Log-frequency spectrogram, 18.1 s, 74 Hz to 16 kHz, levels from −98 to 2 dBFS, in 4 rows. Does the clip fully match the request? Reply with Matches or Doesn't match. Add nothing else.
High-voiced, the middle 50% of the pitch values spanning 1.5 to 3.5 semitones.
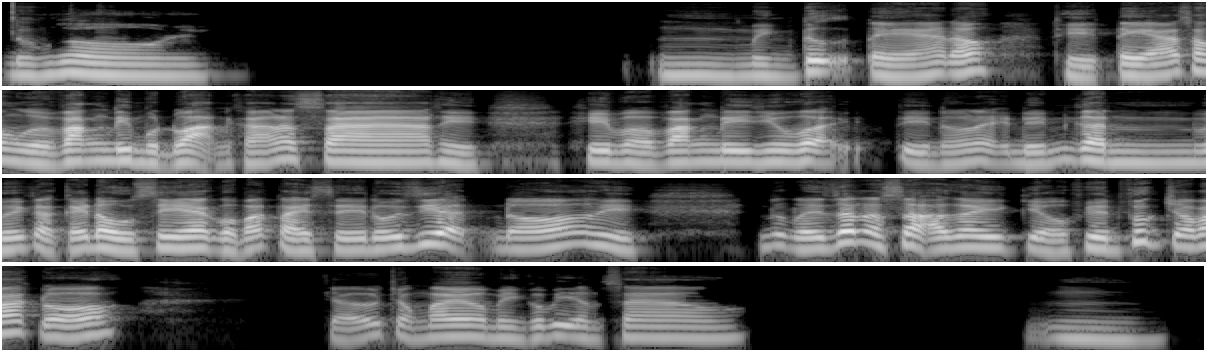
Doesn't match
